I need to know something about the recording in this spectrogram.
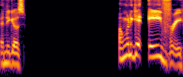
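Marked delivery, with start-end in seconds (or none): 1.5-2.3 put-on earnest threatening tone, higher. Retelling a threat made after a game, imitating a fully earnest threat. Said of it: "he said it with full earnesty".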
